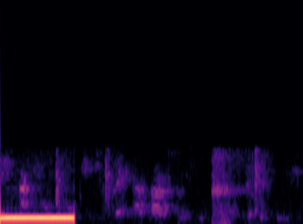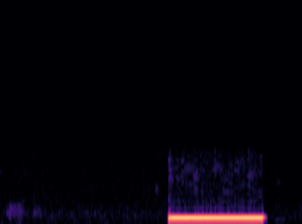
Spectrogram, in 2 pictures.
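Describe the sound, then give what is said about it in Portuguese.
Ringback tones of an outgoing phone call to a client: two long, steady low-pitched rings separated by a pause of several seconds, with faint talk and muffled sounds in the gap between them. “Peraí, eu tô ligando pro cliente aqui rapidinho.”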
